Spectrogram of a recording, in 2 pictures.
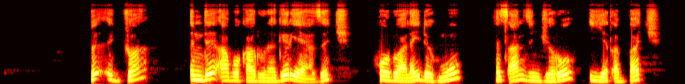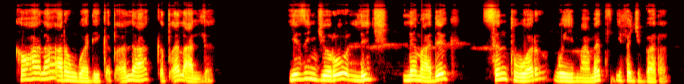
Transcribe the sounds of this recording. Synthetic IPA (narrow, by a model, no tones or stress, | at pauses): b̥əʔɨd͡ʒːwa | ʔɨnd̪əʔaβokʰad̪onəɡəɾjɛjazət͡ʃː | ho̞d̪walajd̪əɡmo̞ | hɨsʼanzɨnd͡ʒəɾo̞ | ɨjːɛt̪ʼəbːat͡ʃː | kʰəɦalaːɾəŋɡʷad̪ekʼɨt̪ʼəlakʼɨt̪ʼəla̰lːə | jɛzɨnd͡ʒəɾo̞lɨd͡ʒ | ləmad̪ɾəɡ | sɨnt̪wɔɾwɔjɪmːamət̪jɪfəd͡ʒɨbːat̪ʰal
